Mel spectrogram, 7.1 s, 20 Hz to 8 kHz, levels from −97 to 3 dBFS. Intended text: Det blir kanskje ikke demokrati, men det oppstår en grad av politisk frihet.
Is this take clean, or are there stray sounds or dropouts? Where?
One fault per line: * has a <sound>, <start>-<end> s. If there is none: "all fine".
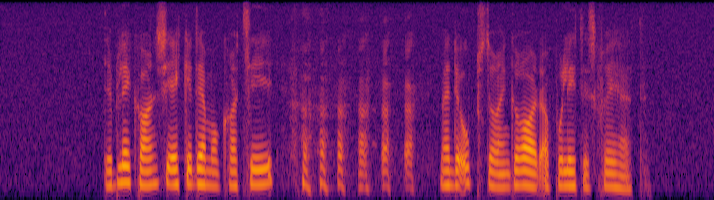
* has a laugh, 2.9-4.2 s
